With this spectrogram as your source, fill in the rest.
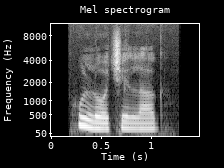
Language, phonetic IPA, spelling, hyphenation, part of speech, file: Hungarian, [ˈhulːoːt͡ʃilːɒɡ], hullócsillag, hul‧ló‧csil‧lag, noun, Hu-hullócsillag.ogg
- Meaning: shooting star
